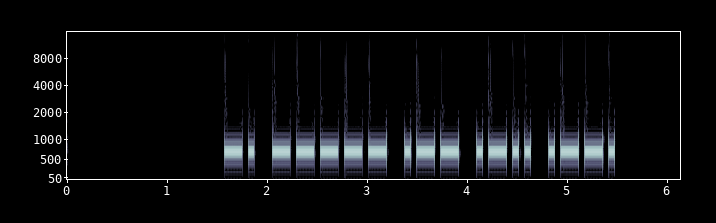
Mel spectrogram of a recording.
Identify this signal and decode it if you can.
Morse code, heard as a keyed tone, about 20 wpm, 700 Hz. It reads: N0WLP
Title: Speed Racing - USA 1x3 Call Signs 17wpm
